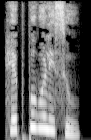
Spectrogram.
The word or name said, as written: ಹೆಪ್ಪುಗೊಳಿಸು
